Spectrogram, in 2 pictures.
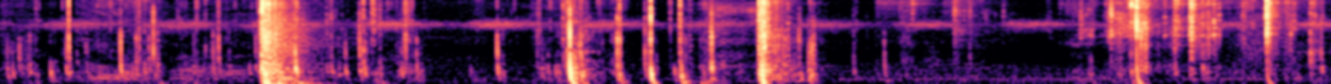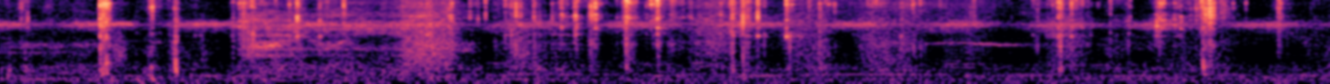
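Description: Handling knocks and thumps as the phone or camera is moved down and set on the floor, several sharp ones in the first few seconds, then soft rustling and small clicks as toy vehicles are placed on a rug.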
